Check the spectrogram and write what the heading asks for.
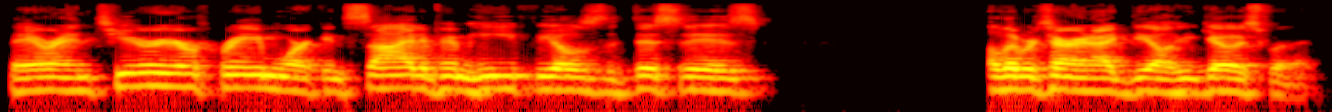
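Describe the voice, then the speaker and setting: A man's voice: medium pitch, steady tone, normal speed, fairly bright tone. A middle-aged man hosting a political commentary show, delivering a combative, scornful and profane opinion monologue, with occasional coughing.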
